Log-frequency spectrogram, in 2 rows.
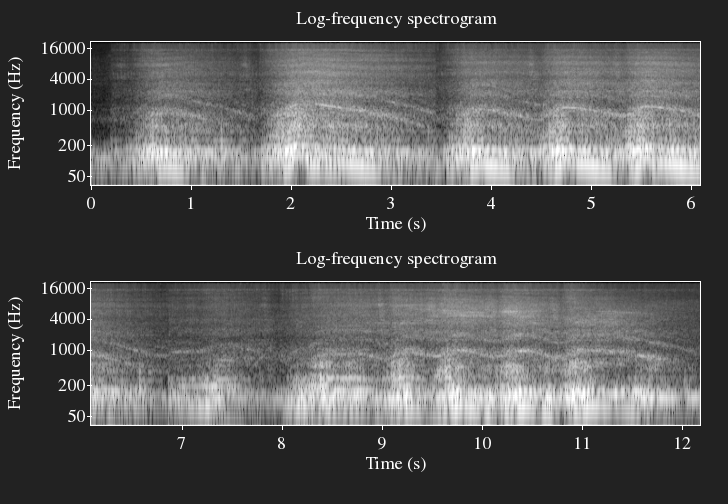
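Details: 2007 Subaru WRX STI after an engine rebuild from a blown motor, oil pressure at 100 psi, small oil leak suspected at a crush washer: repeated clean throttle blips rising and falling smoothly with no knock or rattle; a healthy engine.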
